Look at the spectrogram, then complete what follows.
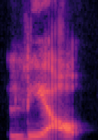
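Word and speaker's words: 了: Juste une petite précision : le quatrième caractère se prononce « liǎo » sur le troisième ton.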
